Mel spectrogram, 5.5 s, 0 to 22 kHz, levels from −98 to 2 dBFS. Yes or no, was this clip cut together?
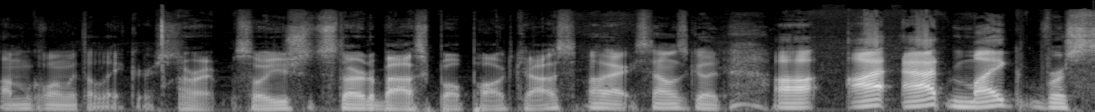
yes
